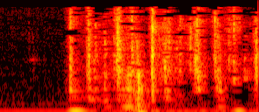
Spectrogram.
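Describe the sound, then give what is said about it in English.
Rapid typing of a root password on a computer keyboard: many quick, uneven keystrokes clatter in a dense run after a short silence, with no talking. “Whoops, I typed in the wrong root password.”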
